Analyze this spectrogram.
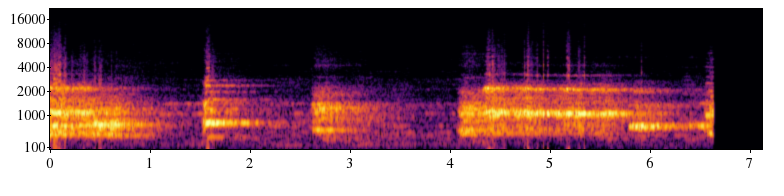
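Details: Group of dogs on December 21, 2015, with a continuous din of strained, whining barks and yelps, rising into a sustained, dense burst in the last few seconds before cutting off.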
